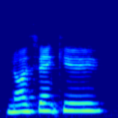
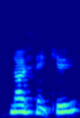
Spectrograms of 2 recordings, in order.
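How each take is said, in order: First: Higher, prissy-polite echo; mocking echo. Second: Said in the usual way. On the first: A narrator's reading. Peyton parroting Dean's refusal, mocking echo. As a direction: mimic the polite refusal to shame him.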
